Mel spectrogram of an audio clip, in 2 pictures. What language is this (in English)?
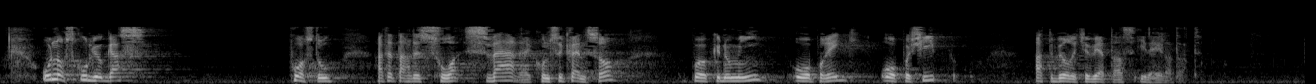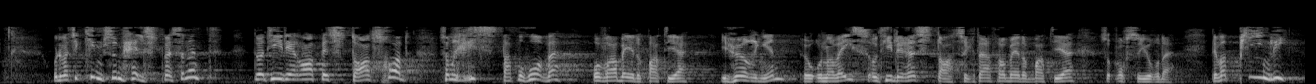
Norwegian Bokmål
